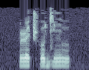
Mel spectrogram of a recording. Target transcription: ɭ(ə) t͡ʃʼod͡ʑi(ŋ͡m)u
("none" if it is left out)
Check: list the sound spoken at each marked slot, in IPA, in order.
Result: ə, ŋ

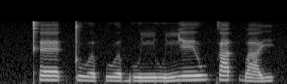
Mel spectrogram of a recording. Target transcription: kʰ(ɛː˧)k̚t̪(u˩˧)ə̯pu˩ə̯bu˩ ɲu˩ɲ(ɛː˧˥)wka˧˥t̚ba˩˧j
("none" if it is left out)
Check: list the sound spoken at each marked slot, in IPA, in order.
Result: ɛː˧, u˧˩, eː˧˥

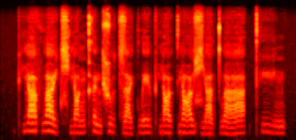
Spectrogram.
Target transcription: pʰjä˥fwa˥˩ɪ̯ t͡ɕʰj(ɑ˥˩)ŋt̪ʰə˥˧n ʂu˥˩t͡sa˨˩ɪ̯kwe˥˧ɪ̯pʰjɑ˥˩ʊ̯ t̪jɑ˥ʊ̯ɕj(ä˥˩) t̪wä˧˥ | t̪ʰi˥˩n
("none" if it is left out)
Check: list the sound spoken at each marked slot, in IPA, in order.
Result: ɑ˧˥, ä˨˩

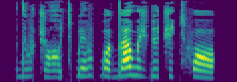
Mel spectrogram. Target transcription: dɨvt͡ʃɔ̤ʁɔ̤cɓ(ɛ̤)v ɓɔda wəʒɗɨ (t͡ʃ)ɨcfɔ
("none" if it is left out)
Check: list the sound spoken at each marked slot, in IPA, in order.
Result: ɛ̤, t͡ʃ

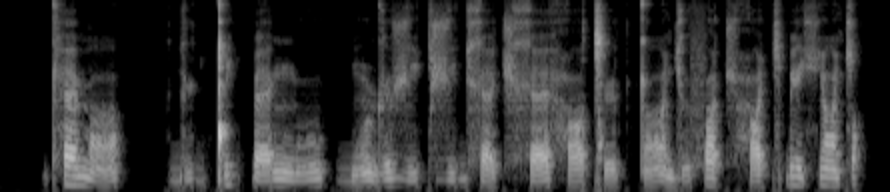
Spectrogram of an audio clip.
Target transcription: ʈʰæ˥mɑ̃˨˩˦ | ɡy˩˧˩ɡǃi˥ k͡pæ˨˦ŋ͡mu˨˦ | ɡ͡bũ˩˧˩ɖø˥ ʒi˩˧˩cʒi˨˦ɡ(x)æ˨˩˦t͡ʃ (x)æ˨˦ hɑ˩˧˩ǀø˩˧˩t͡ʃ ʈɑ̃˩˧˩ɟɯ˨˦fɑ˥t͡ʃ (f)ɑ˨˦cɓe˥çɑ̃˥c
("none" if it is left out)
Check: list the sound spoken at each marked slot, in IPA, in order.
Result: x, x, h

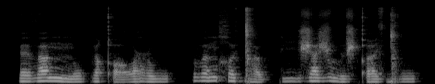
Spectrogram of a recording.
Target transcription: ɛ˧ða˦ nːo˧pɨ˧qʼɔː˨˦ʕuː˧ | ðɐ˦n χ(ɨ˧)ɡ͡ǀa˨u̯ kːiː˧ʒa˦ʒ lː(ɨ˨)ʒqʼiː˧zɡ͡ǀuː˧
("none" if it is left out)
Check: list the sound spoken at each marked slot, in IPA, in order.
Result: ɨ˧, ɨ˨

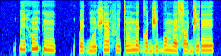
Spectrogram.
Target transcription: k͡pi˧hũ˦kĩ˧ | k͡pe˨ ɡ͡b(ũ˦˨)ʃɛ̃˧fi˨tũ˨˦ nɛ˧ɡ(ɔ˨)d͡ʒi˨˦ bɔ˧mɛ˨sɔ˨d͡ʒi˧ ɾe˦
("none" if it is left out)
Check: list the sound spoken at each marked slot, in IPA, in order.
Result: ũ˨, ɔ˨

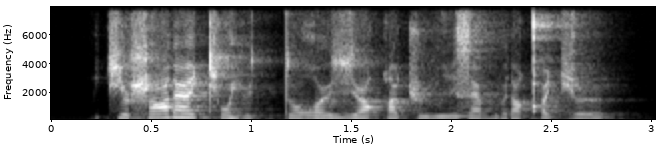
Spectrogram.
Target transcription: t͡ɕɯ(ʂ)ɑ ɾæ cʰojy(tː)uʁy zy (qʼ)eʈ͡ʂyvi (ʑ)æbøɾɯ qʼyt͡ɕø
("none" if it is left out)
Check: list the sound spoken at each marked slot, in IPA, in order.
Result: ʂ, tː, q, z

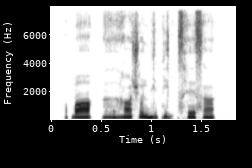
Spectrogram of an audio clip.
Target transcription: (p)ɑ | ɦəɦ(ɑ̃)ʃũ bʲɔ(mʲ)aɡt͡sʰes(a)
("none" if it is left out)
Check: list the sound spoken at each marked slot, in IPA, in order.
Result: ɓ, ɑ̃, pʲ, ã

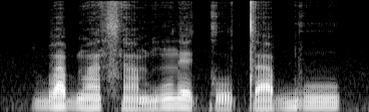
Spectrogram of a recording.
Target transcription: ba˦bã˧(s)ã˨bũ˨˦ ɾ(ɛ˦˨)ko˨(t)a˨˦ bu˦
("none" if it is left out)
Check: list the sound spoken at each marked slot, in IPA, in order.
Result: s, ɛ˦˨, t

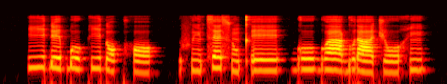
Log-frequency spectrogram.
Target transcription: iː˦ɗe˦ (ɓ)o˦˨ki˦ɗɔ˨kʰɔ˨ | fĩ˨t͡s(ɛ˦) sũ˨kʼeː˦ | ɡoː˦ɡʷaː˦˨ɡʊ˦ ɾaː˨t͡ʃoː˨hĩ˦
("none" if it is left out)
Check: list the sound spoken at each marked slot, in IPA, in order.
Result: ɓ, ɛ˦

